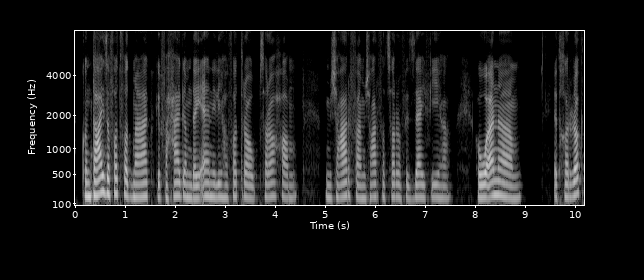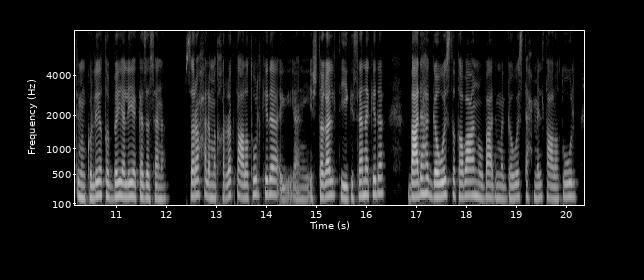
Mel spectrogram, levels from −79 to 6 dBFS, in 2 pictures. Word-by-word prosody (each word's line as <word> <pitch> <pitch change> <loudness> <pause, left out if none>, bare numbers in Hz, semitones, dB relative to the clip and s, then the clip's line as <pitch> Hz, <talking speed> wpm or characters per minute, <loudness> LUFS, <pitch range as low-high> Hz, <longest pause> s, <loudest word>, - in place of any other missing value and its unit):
كنت 185 +1 +6
عايزة 215 +3 +8
أفضفض 200 -4 +1
معاك 175 +1 +1
في 170 0 -5
حاجة 185 +2 0
مضايقاني 170 +2 +1
ليها 170 -1 -2
فترة 180 0 -3
وبصراحة 170 +2 -4
م 165 +2 -9 0.6
مش 165 0 -4
عارفة 175 0 0
مش 160 +1 -5
عارفة 175 +1 -4
أتصرَّف 170 0 -5
إزاي 165 +2 -2
فيها. 165 0 -7 0.5
هو 170 +1 +7
أنا 170 -3 +4 0.7
اتخرَّجت 195 +5 +1
من 170 -2 0
كُلّية 175 +3 0
طبّية 180 0 0
ليّا 180 +1 +2
كذا 170 -1 -2
سَنة، 160 -1 -6 0.4
بصراحة 200 +2 -2
لّما 170 -2 -2
اتخرَّجت 180 +4 -5
على 170 -2 +1
طول 205 +4 -3
كده 205 0 -1
يعني 150 +2 -9
اشتغلت 185 +4 0
ييجي 165 0 -1
سَنة 190 +4 0
كده، 215 +2 -3 0.4
بعدها 185 +4 +6
اتجوِّزت 190 0 +2
طبعًا 190 0 0
وبعد 170 +1 -3
ما 165 -1 -6
اتجوِّزت 165 +3 -6
حِمِلْت 170 -1 -8
على 155 -2 -4
طول، 180 +3 -5
175 Hz, 140 wpm, -23 LUFS, 165-190 Hz, 0.7 s, عايزة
